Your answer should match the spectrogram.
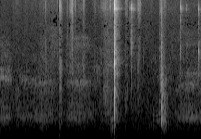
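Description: Hands handling small aluminum RC stub axles in their foam-lined packaging: faint rustling with a few sharp clicks, the loudest about two seconds in.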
